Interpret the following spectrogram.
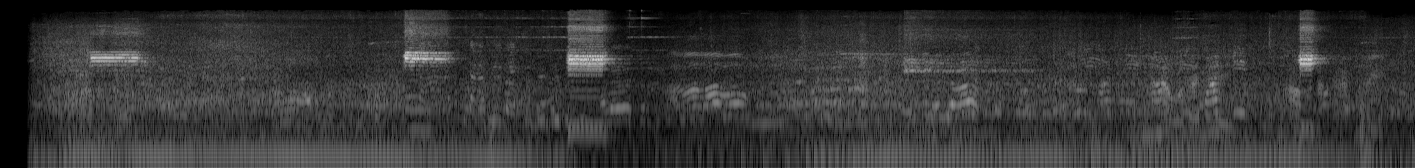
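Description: Motorcycle engine running at low speed, with short horn beeps about a second in, around four and six seconds, and again near the end. People's voices can be heard in the street around it.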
